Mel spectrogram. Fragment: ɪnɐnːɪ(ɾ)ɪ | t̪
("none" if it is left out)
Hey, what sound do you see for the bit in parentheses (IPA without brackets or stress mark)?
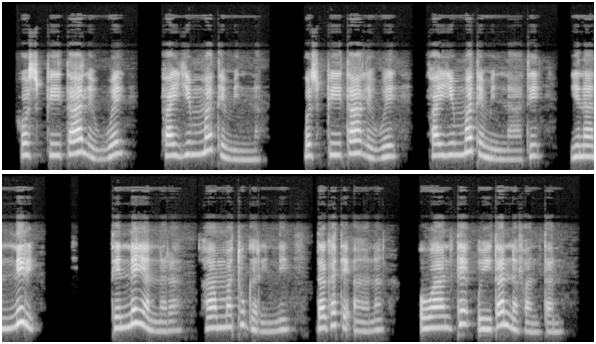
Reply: ɾ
